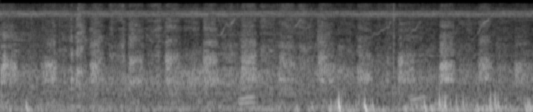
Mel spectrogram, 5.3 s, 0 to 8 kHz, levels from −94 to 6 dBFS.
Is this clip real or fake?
real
